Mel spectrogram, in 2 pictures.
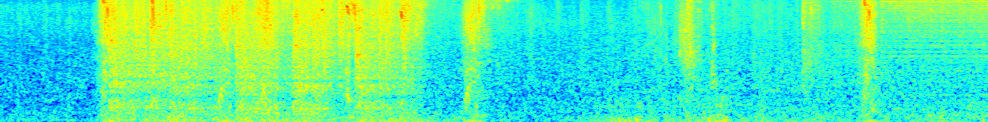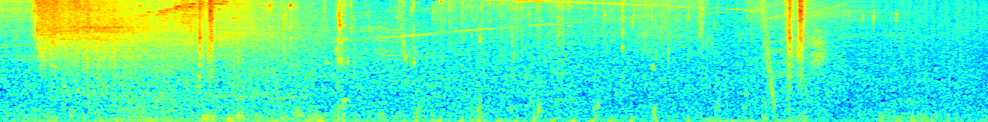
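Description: Footsteps run across a metal bridge.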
